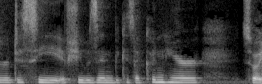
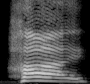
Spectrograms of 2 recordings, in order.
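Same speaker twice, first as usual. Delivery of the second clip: loud, high hi; bright greeting; 5 semitones higher, 7 dB louder than usual. Real, not acted. Podcast intro greeting.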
